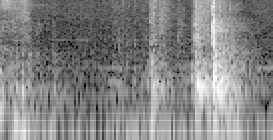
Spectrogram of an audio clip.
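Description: Cardboard packaging boxes being handled and set down on a wooden tabletop, with a soft knock at the start and another about one and a half seconds in.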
